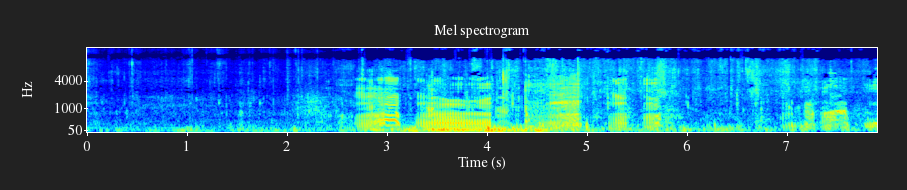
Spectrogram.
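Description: Vietnamese pot-bellied pigs grunting as they eat, with one louder drawn-out call about three seconds in, followed by short irregular grunts.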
